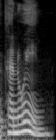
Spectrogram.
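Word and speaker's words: تنوين: Let's learn the tennwin. The tennwin can only happen at the end of the word, and it's basically a nun sound at the end of a word.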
